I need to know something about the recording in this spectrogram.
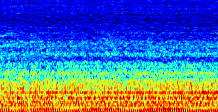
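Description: Steady low hum with a faint even hiss from a burning glass-bead lampworking torch and the oxygen-fed equipment that supplies it.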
